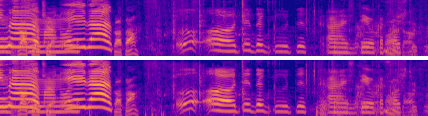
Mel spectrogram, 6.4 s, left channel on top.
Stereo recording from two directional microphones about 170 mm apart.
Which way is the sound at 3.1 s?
45° right (ahead or behind).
